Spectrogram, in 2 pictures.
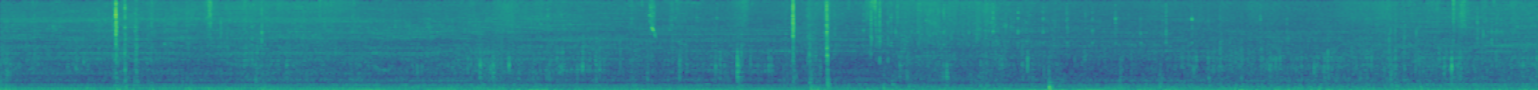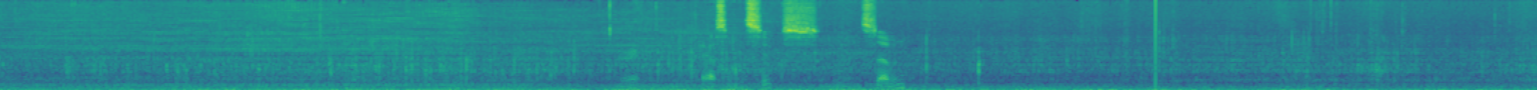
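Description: A vehicle driving slowly on a gravel road: a steady low rumble of engine and tyres that grows louder about halfway through, with a few short clicks and squeaks near the end.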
